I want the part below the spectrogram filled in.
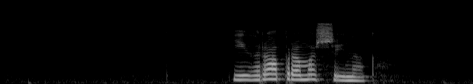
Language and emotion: Russian, neutral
